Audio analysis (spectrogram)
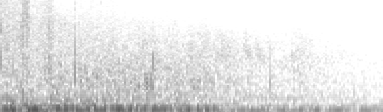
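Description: A Confringo fire spell bursts in Hogwarts Legacy as a deep, booming blast whose low rumble rolls on and slowly fades, with no one talking.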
